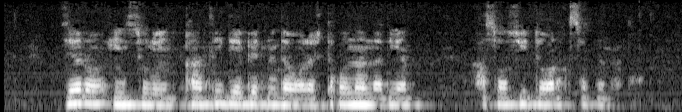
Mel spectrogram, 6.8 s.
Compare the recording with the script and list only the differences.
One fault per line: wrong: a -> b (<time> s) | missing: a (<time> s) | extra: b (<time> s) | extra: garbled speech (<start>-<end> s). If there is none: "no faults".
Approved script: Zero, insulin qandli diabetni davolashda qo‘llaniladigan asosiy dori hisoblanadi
no faults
